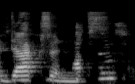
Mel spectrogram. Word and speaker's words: dachshund: They're dachshund. Dachshunds. Is that how you pronounce it?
